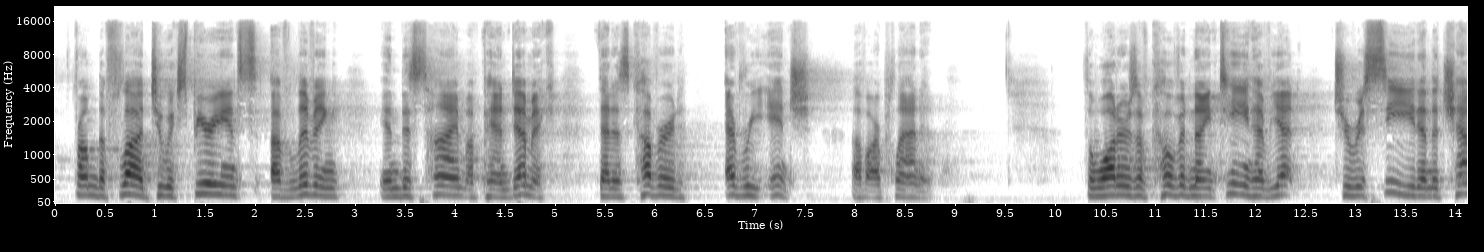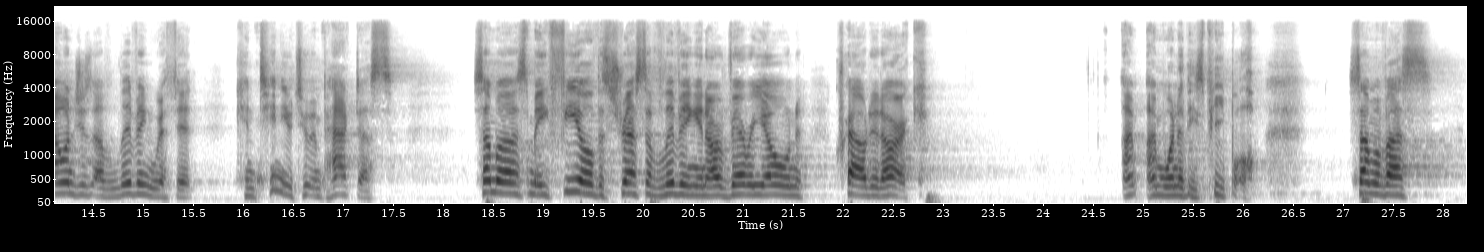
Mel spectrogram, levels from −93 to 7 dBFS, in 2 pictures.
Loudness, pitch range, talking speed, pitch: -23 LUFS, 175-205 Hz, 135 wpm, 185 Hz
